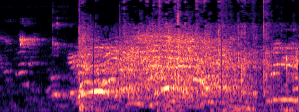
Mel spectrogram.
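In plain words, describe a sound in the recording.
A crowd cheers loudly in an echoing gym.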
